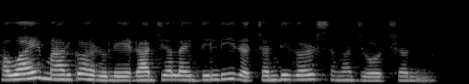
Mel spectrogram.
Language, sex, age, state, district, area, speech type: Nepali, female, 30-45, West Bengal, Kalimpong, rural, read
